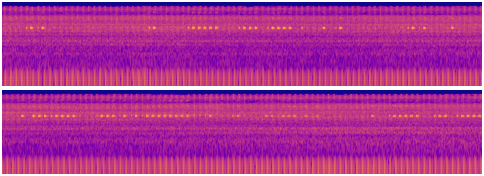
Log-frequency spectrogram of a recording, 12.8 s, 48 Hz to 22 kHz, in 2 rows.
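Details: Yamaha NMAX V2 scooter engine idling when hot gives a thin, high intermittent whistle in short bursts, which disappears when revved.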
